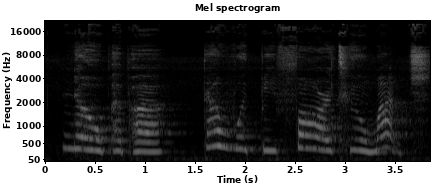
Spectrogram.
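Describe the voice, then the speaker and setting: A put-on character voice from a woman, extremely high-pitched and very slow. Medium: read story. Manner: patient, gentle.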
